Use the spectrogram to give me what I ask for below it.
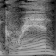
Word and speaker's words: grand: The same mechanism explains a stranger example, en grand armée. In grand by itself, the final D is silent.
